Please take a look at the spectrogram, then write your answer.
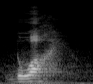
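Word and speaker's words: נֹחַ: 그래서 노아가 된 건데 사실은 노아는 정식 발음이 아니고 히브리어로는 노아흐예요.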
